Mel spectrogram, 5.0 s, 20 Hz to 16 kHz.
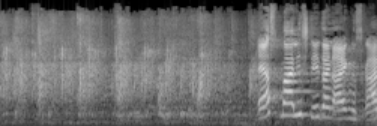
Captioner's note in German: Beifall BÜNDNIS 90/DIE GRÜNEN und vereinzelt CDU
